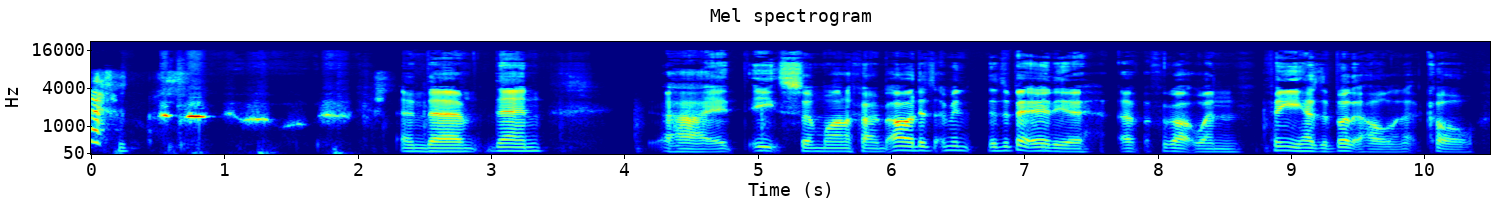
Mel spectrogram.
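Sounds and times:
speech: 0:00.1 - 0:00.8, 0:02.3 - 0:03.7, 0:04.3 - 0:10.4
whistled cartoon theme tune: 0:00.5 - 0:02.0.

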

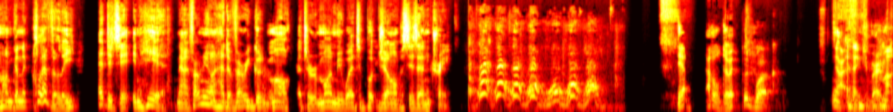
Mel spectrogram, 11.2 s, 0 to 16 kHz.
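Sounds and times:
speech: 0:00.0 - 0:09.8, 0:10.4 - 0:11.1
dog barking: 0:05.9 - 0:07.7.

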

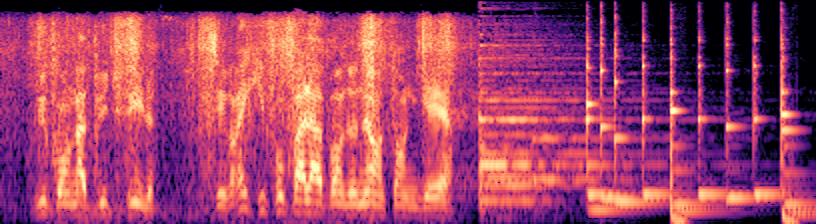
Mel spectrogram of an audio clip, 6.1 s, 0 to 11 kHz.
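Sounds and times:
speech: 0:00.2 - 0:03.6, 0:04.4 - 0:04.7
mobile phone ringtone of quick synthetic notes: 0:03.6 - 0:06.1.

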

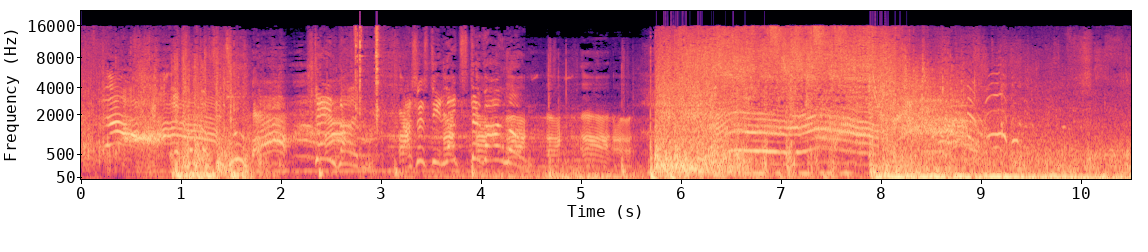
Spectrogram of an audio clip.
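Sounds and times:
people shouting: 0:00.3 - 0:04.3, 0:06.2 - 0:09.5
speech: 0:03.4 - 0:05.2
loud explosion: 0:05.7 - 0:10.3.

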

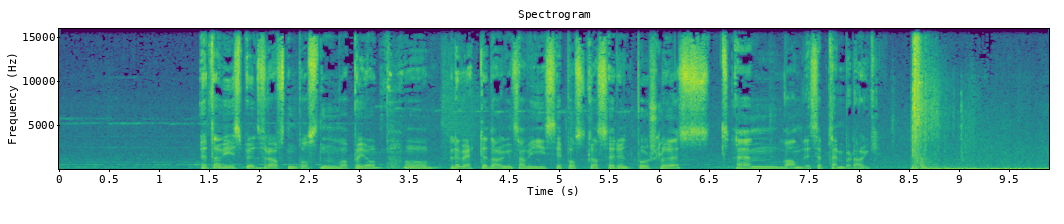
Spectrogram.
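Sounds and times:
speech: 0:01.4 - 0:08.4
loud shotgun blast with deep rumbling echo: 0:08.5 - 0:09.8.

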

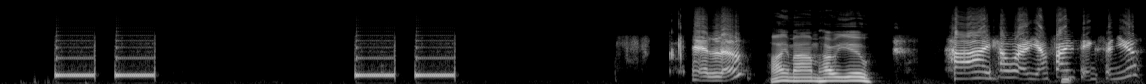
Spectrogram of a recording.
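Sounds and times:
outgoing call ringback tone: 0:00.6 - 0:01.6, 0:03.6 - 0:04.6
speech: 0:07.0 - 0:08.8, 0:09.8 - 0:11.4.

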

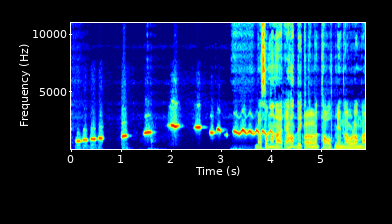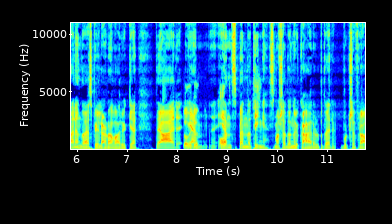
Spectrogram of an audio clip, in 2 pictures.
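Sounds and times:
person whistling a short bright tune: 0:00.0 - 0:03.8
speech: 0:03.8 - 0:11.7.

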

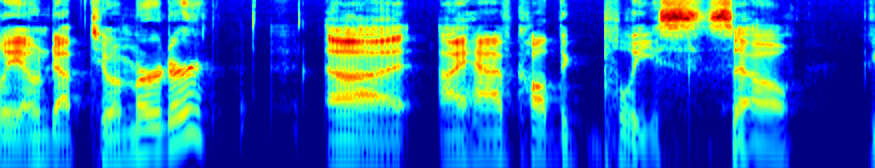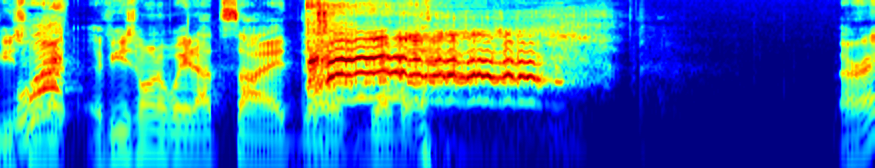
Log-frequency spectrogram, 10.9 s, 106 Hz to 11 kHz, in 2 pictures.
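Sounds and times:
speech: 0:00.0 - 0:01.4, 0:02.0 - 0:08.4, 0:10.7 - 0:10.9
woman screaming: 0:05.6 - 0:06.0, 0:07.4 - 0:09.3.

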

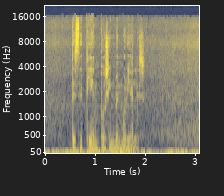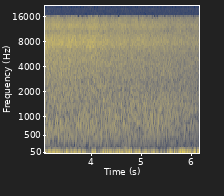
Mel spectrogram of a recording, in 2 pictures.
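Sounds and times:
speech: 0:00.5 - 0:02.2
ocean surf washing against the shore: 0:01.9 - 0:06.1.

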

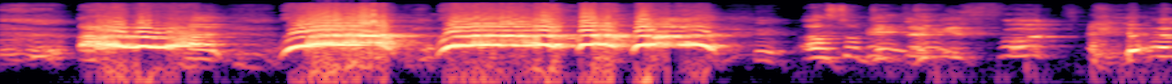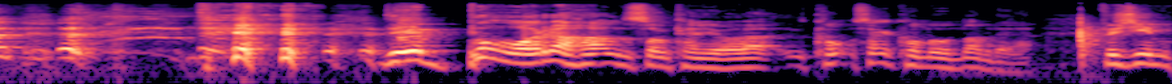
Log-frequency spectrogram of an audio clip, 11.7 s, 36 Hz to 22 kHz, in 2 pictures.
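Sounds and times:
speech: 0:00.4 - 0:02.3, 0:04.0 - 0:05.2, 0:07.8 - 0:11.7
man imitating the frantic screaming of a film character in a phone booth: 0:00.4 - 0:03.7
laughter: 0:03.6 - 0:08.0.

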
